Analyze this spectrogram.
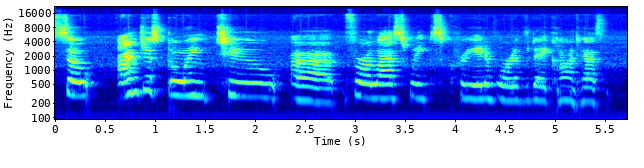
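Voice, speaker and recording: Against noticeable background noise, a woman speaks in a high voice. Her pitch swings very widely. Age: 50s. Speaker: quilting/sewing YouTuber. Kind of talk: live stream chat. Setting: live stream. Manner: casual, chatty.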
